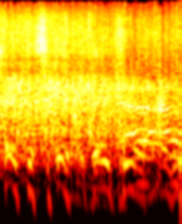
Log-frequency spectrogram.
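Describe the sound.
Studio audience applause on a television talk show welcoming back a journalist guest, a dense continuous clatter of hands with a voice talking over it.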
